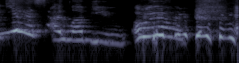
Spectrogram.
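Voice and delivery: high, drawn-out fangirl squeal; retold excited scream. Reader reliving her favorite couple's cameo, squealing. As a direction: gush in a mock scream, breaking into a laugh. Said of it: "I screamed. I was like".

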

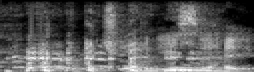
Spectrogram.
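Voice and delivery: words squeezed out through laughter; laughing, high and loud. Real, not acted. Laughs at skin wallet.

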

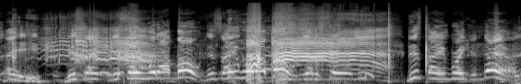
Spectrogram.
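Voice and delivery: loud, laughing protest; joking outraged shout; mock customer complaint. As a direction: holler it like a cheated buyer. Mock complaint about faulty purchase.

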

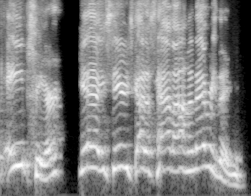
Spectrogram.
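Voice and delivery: very high, excited insistence; giddy, squeaky-high and rushing by the end; retold delusional excitement. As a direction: act out someone sure of a hallucination. Acts out his hallucinating self.

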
